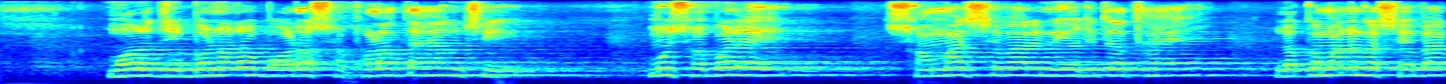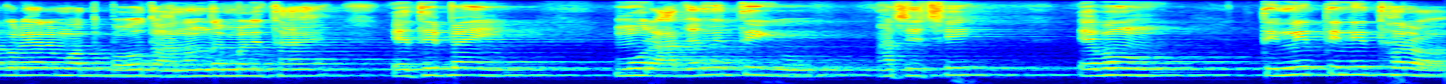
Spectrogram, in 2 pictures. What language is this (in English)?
Odia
